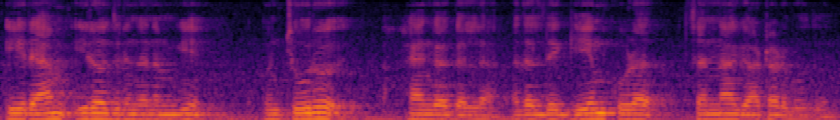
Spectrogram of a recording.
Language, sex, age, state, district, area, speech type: Kannada, male, 18-30, Karnataka, Shimoga, rural, spontaneous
